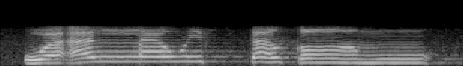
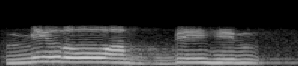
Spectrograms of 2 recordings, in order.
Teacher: nun mati tanwin dimasukkan pada huruf lam dan ra yang dihadapannya tanpa harus ditahan. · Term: idgham bila gunnah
